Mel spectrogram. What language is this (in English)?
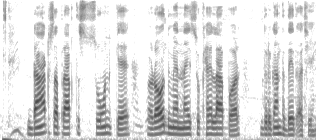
Maithili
